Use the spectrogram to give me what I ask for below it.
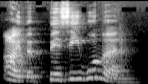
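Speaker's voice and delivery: loud, bossy headmistress voice; harsh school tyrant demanding haste; headmistress Trunchbull. Acted. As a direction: bark it out impatiently.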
